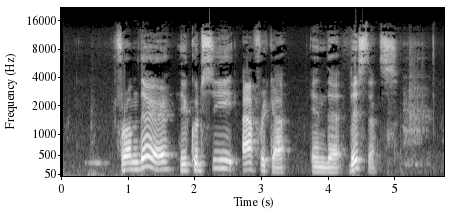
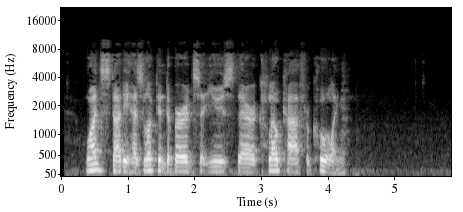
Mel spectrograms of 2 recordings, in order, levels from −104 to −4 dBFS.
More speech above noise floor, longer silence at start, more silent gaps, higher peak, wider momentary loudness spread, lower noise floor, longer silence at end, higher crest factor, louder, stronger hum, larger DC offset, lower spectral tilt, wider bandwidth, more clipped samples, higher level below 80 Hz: second, 27 dB vs 47 dB; about the same, 0.45 s vs 0.35 s; neither; about the same, 0 dBFS vs -2 dBFS; first, 14 LU vs 8 LU; second, -41 dBFS vs -64 dBFS; second, 0.35 s vs 1.6 s; about the same, 16 dB vs 18 dB; first, -14 LUFS vs -18 LUFS; neither; neither; second, -3.5 dB/octave vs -7 dB/octave; first, 15 kHz vs 7.4 kHz; neither; about the same, -54 dBFS vs -50 dBFS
